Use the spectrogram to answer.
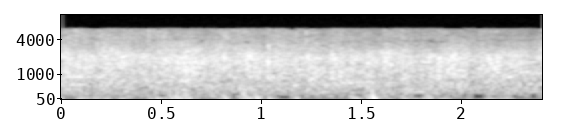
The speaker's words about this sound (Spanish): Despedimos con un aplauso al señor presidente de la República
